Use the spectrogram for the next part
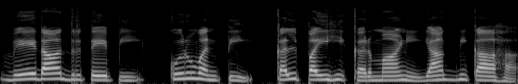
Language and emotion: Kannada, neutral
